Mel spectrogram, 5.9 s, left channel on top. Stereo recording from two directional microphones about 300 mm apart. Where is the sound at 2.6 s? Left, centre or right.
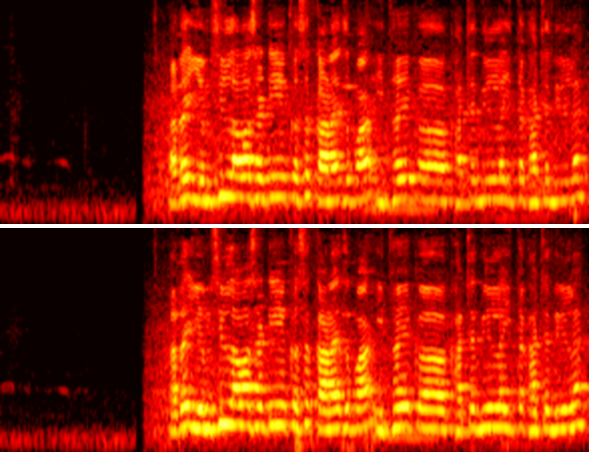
Right.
